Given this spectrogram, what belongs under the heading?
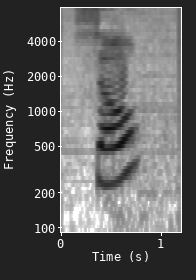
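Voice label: "sou", Mandarin Chinese syllable, second tone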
